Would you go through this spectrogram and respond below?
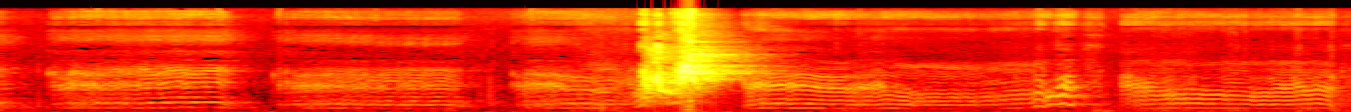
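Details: Chihuahua in a funny dog compilation, growling steadily in tonal, droning phrases about a second and a half long separated by brief pauses, with a sharp louder burst near the middle and a short rise toward the end.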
